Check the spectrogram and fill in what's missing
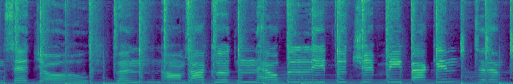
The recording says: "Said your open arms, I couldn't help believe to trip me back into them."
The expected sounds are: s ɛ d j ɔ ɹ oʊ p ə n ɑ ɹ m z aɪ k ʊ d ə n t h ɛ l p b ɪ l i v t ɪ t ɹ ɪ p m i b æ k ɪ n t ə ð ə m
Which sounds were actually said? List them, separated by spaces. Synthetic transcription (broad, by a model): s ɛ d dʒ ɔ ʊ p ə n ɑ ɹ m z aɪ k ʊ d n t h ɛ l p b ɪ l i v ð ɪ t ɹ ɪ p m i b æ k ɪ n t ə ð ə m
